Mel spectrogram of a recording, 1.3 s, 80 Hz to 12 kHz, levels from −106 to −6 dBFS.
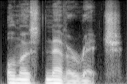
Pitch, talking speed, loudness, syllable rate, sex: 95 Hz, 140 wpm, -16 LUFS, 4.6 syllables/s, male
